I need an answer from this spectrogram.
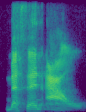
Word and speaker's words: methanal: So, as far as like proper pronunciation goes, we'd be talking about methanal, ethanal. We're going to really hammer that al at the end instead of all, because we don't want to confuse it with an alcohol.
